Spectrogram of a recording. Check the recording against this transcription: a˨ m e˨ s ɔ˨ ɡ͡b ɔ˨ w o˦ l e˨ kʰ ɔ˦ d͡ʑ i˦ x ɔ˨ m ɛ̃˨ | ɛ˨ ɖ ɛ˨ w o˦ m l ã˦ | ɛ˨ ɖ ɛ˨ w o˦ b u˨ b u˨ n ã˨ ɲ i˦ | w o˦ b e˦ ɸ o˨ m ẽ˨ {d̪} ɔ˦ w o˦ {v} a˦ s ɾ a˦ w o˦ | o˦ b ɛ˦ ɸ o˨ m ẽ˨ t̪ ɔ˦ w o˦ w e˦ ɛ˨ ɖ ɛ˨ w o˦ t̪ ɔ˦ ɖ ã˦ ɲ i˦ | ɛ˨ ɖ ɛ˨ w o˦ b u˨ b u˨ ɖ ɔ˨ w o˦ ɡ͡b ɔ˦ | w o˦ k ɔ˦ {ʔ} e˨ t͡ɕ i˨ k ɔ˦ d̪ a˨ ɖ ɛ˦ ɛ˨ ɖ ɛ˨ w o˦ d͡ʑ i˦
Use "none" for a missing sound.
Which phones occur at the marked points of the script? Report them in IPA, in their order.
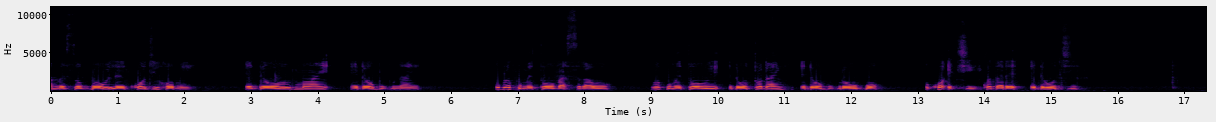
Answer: t̪, v, ʔ

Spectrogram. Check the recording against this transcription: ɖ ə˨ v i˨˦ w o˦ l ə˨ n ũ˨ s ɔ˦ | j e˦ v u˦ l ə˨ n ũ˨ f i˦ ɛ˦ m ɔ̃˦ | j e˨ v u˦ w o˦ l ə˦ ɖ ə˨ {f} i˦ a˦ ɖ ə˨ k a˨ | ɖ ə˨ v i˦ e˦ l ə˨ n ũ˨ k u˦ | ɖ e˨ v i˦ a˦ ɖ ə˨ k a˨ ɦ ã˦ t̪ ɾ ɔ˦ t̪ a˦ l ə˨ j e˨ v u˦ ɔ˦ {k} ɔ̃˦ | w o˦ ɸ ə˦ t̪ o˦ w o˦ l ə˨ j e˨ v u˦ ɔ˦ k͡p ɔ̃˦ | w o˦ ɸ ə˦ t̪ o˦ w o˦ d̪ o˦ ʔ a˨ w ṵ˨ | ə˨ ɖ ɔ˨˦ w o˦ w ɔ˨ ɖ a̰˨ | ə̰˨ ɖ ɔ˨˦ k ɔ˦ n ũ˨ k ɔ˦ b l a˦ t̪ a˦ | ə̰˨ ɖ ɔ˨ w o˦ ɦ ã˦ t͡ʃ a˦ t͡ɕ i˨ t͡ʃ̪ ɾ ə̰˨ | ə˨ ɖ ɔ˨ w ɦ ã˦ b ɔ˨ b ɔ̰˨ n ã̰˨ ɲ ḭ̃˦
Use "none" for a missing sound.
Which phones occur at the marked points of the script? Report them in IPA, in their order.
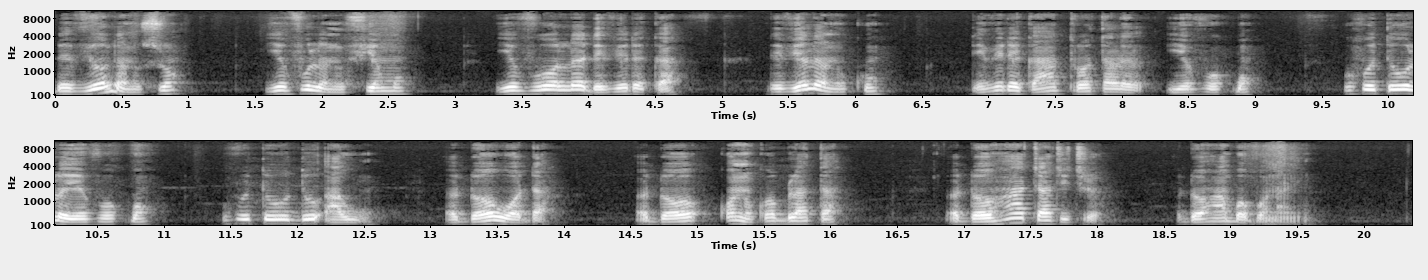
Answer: v, k͡p

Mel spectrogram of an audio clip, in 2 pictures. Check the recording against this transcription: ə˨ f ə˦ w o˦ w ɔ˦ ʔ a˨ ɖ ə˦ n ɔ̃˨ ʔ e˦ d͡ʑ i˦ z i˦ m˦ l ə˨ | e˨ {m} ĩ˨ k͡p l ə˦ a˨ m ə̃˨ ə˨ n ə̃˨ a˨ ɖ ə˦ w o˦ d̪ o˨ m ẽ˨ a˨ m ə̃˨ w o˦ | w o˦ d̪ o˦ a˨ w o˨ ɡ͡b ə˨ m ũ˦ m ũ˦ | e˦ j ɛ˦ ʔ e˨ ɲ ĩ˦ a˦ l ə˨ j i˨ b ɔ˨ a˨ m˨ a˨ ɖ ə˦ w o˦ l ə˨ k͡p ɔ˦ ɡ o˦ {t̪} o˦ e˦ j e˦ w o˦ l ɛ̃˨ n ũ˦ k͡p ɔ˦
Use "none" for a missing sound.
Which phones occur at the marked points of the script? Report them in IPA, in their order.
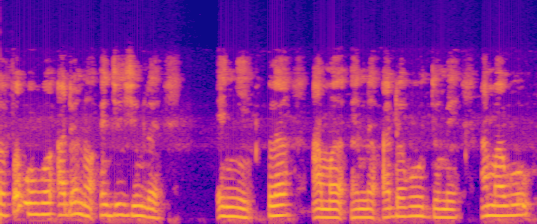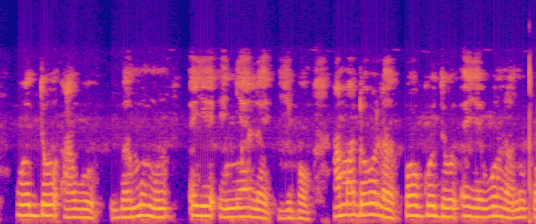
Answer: ɲ, d̪

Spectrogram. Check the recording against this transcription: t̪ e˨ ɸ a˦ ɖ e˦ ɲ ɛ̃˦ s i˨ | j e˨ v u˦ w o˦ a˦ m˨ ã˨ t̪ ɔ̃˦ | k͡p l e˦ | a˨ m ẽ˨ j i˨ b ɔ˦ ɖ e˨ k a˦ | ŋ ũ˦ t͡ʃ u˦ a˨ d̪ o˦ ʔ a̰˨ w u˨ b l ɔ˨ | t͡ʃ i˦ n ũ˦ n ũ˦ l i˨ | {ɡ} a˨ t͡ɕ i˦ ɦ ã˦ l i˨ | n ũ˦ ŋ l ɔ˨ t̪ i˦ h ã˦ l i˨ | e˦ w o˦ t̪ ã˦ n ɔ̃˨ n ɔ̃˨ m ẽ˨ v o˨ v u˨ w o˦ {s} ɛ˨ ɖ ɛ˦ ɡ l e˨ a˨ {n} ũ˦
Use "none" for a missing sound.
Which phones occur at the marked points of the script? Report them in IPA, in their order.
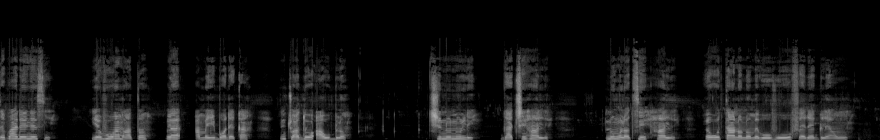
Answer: ɡ, f, ŋ

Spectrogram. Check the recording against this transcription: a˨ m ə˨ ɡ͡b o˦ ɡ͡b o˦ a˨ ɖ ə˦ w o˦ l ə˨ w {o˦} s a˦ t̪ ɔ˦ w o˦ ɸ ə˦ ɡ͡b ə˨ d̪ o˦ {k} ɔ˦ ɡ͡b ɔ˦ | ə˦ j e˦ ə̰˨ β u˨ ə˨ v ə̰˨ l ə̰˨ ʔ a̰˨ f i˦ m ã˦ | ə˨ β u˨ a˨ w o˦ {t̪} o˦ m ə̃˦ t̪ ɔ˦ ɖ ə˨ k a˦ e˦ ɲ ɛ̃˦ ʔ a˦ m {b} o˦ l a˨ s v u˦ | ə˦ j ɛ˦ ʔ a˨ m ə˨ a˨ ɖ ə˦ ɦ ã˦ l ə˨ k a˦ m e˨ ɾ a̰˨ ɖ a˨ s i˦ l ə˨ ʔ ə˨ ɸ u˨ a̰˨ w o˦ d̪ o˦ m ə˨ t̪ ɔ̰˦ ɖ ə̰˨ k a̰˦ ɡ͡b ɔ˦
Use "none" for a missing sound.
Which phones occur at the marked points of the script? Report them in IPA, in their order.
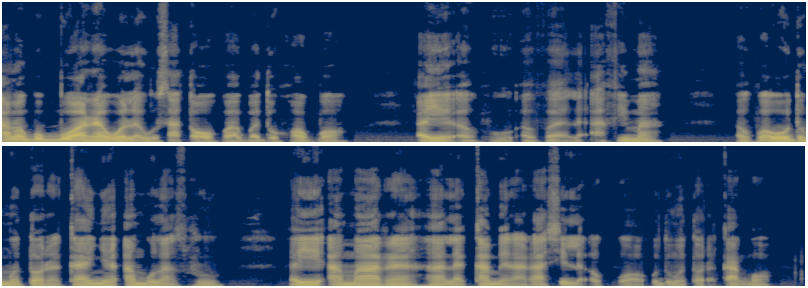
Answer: u˦, x, d̪, b

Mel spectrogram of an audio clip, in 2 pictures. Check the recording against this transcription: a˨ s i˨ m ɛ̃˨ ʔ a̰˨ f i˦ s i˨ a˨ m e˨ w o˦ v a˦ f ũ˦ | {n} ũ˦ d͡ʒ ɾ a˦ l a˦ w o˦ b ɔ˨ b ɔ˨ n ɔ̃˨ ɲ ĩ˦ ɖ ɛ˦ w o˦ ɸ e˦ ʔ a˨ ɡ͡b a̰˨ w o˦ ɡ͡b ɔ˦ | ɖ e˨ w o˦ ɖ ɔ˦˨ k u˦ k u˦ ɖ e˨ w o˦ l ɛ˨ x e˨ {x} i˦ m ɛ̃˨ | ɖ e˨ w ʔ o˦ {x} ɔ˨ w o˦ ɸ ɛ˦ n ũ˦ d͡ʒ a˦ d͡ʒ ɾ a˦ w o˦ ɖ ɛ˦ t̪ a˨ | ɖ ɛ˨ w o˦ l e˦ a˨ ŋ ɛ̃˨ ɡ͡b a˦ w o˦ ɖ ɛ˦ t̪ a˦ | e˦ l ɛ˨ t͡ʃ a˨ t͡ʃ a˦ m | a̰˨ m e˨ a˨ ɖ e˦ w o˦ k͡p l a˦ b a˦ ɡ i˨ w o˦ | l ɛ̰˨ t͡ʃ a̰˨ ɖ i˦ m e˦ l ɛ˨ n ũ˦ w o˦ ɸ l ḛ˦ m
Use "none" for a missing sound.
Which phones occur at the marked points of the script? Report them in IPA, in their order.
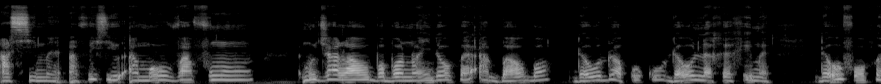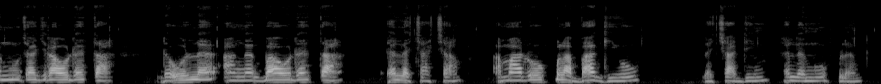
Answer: n, x, f

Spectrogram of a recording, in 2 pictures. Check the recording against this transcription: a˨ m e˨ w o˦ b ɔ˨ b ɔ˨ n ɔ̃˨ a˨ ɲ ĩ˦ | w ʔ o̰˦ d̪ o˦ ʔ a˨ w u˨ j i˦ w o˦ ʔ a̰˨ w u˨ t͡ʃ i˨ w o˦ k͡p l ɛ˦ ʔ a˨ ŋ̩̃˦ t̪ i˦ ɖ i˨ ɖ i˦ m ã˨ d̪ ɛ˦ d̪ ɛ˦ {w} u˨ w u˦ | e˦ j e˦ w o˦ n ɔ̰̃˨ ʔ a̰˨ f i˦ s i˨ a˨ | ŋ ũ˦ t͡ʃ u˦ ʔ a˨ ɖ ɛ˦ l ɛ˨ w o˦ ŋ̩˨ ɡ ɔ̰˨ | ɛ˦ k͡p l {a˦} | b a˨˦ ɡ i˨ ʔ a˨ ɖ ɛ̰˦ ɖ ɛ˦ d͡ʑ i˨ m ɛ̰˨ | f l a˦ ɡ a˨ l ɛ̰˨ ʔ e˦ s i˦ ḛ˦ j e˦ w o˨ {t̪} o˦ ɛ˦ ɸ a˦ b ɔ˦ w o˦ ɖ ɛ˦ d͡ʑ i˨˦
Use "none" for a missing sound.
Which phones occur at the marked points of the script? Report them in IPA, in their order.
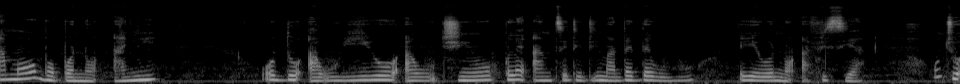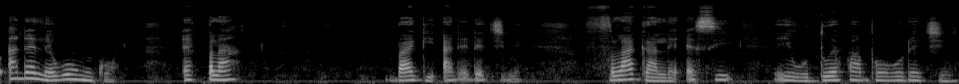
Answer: w, a˦, d̪

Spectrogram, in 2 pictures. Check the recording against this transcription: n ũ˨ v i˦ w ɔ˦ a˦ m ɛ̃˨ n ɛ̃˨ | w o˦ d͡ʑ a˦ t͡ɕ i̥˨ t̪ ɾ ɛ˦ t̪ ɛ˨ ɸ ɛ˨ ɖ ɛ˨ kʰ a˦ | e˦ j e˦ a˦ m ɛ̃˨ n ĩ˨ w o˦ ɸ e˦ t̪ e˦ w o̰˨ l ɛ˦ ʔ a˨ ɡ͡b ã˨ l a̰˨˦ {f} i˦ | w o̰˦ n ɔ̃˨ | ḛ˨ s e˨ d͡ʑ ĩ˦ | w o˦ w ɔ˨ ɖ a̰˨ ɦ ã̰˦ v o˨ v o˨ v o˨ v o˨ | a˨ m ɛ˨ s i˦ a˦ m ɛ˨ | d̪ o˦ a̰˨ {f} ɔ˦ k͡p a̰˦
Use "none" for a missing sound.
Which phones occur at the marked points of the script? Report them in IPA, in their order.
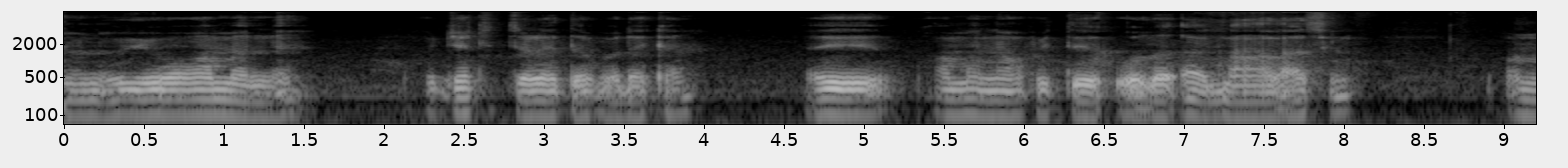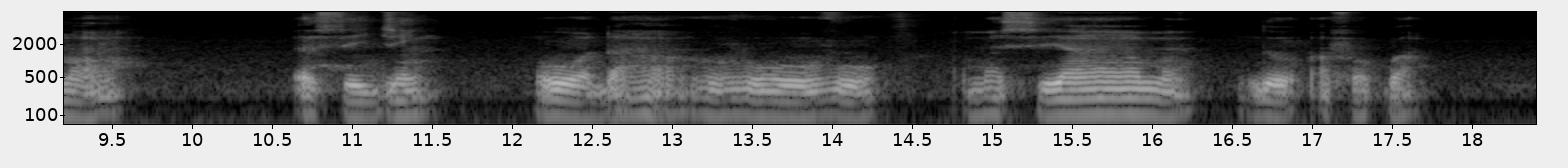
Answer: s, f

